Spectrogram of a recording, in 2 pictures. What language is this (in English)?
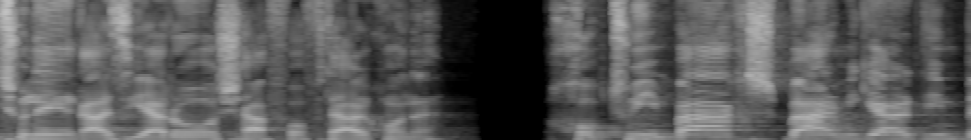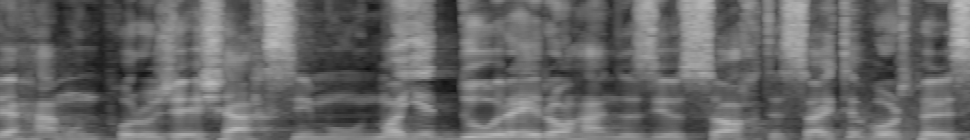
Persian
